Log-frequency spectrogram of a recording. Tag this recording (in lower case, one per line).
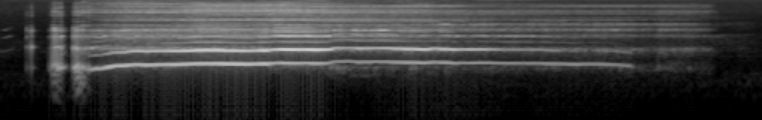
breathing
respiratory sounds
